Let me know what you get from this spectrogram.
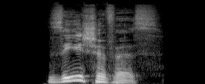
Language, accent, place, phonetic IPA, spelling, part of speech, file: German, Germany, Berlin, [ˈzeːˌʃɪfəs], Seeschiffes, noun, De-Seeschiffes.ogg
- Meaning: genitive singular of Seeschiff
